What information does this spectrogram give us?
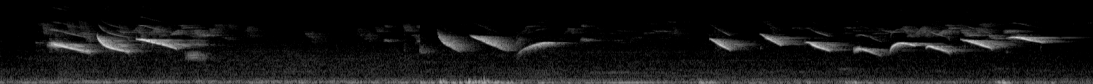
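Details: Green-winged saltator song, played to excite a captive bird: three clear falling whistled slurs, a pause, two more, then a quick run of about seven descending whistles, over a low steady hum.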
